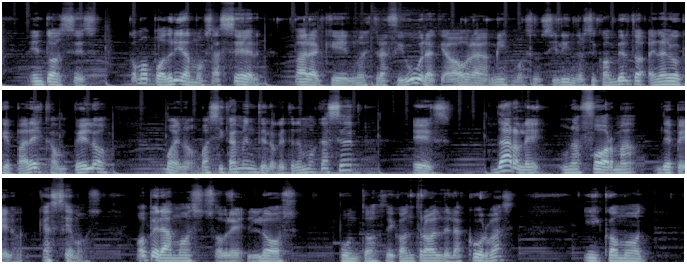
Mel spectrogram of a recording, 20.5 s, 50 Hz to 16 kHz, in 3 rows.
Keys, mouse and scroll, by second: 0.2 KP_7, 1.5-2.6 scroll down 2, 2.6 scroll down 2, 2.8 middle click, 3.3 Tab, 3.8 KP_Divide, 4.3 scroll down 2, 4.6-8.2 shift+middle drag, 8.2 KP_7, 8.8 KP_Divide, 9.1 Tab, 9.9 scroll down 1, 10.2 shift+middle click, 10.6-11.1 scroll up 2, 11.1-12.2 shift+middle drag, 12.2 click, 17.9-20.4 drag.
